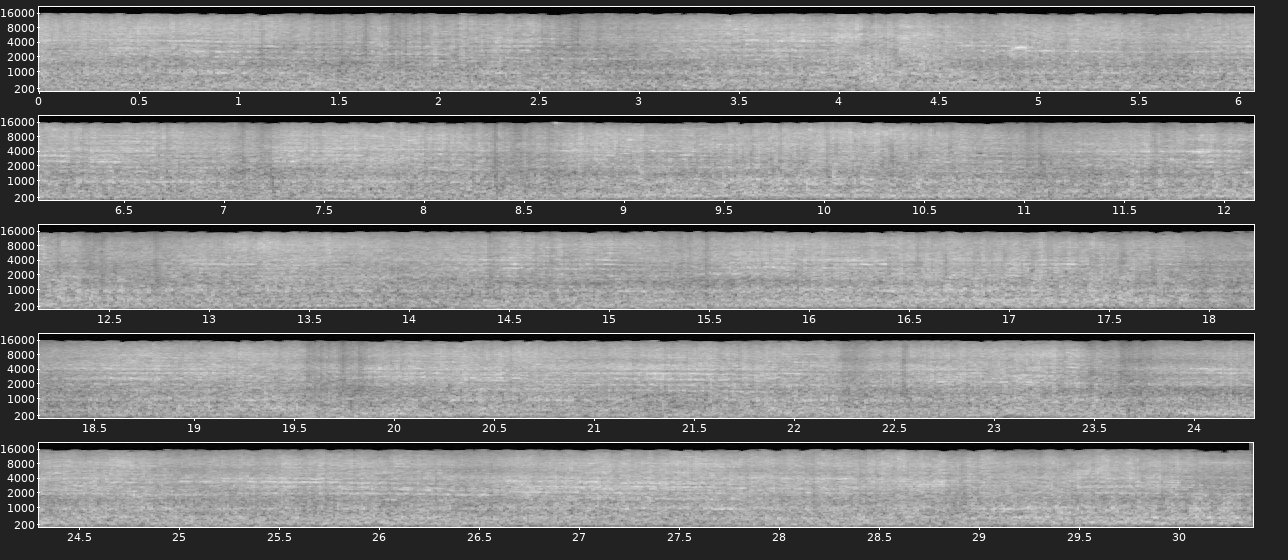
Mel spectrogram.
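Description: Freight train passing close by at speed: a steady loud rumble of container-laden intermodal cars, with repeated clicking of wheels over rail joints and a faint, wavering high wheel squeal.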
